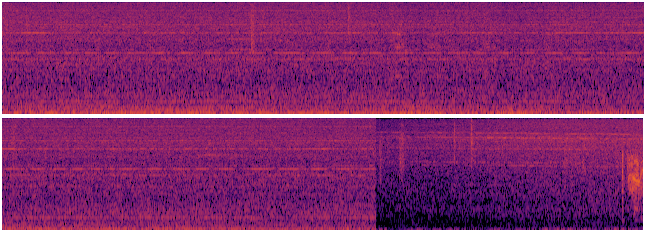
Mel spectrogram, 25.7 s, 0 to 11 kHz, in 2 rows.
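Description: Engine noise from an F-15E jet taxiing after landing in the DCS flight simulator, a steady whining roar that holds for about twenty seconds and then drops sharply to a faint hum.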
